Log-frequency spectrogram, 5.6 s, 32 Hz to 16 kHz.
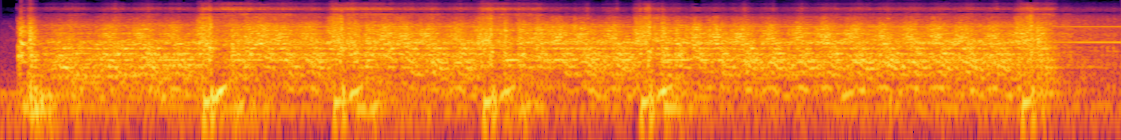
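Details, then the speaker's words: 1958 Ford F100: steady rhythmic starter cranking, then the engine catches and pops on starting fluid before dropping off. It fired. "Well, it fired off. That's all that matters."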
